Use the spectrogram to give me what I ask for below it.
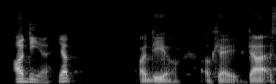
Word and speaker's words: Audea: startup company that you decided it's called um audio am I saying it right odia yep a deal okay dot so it's a-u-d-e-a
